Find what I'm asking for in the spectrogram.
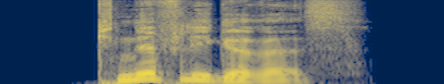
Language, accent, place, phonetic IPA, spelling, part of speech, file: German, Germany, Berlin, [ˈknɪflɪɡəʁəs], kniffligeres, adjective, De-kniffligeres.ogg
- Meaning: strong/mixed nominative/accusative neuter singular comparative degree of knifflig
